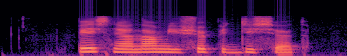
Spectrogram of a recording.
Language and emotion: Russian, neutral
